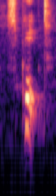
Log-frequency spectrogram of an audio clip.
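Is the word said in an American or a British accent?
British. A long rounded O vowel with no R sound. "British accent, you don't say spot, you say sport"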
